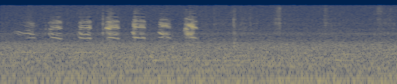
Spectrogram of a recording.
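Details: Falcon nestlings being fed by their mother; a short burst of seven quick, high, rasping chirps over about two seconds, then fading into steady low background rumble.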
